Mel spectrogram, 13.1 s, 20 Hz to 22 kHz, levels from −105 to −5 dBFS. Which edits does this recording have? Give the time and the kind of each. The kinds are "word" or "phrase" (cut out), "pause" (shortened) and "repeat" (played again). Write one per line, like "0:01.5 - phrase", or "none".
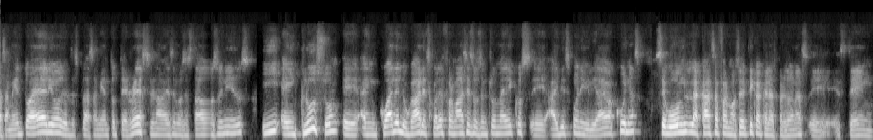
0:03.8 - pause
0:09.8 - pause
